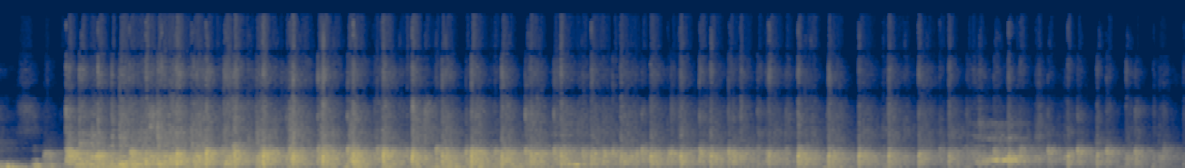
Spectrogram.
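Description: Church congregation applauding in rhythmic unison, a sustained run of even claps with voices calling out over it and a brief sung or spoken phrase near the end.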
